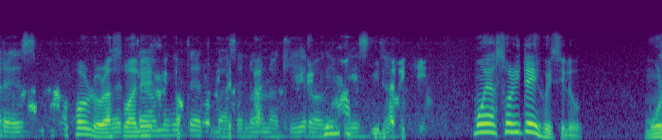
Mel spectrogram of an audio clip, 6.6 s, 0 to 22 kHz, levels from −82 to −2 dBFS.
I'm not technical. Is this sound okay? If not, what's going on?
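No. Two call problems are audible in this speech.

The first is an echo leak: faint, delayed copies of the talking, about 0.4 seconds late, appear at 0.11–0.26, 1.55–1.64, 2.34–2.38, 2.78–3.62 and 3.97–4.34 s. This is likely a speakerphone at the other end whose echo canceller let some of its own loudspeaker sound back into the microphone. Unlike room reverberation, which blurs every sound evenly, these copies come back separately with a clear gap.

The second is speech suppressed in double talk: the main voice dips at 0.25–0.76, 1.6–2.71 and 3.03–4.34 s, overlapping the echo moments. This is likely the echo canceller getting confused when both sides spoke at once and turning everything down. A bad connection would usually cause clicks or garbled gaps. Here the voice becomes quieter for a stretch.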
